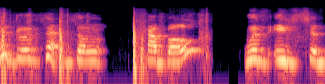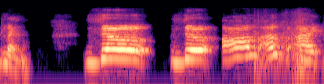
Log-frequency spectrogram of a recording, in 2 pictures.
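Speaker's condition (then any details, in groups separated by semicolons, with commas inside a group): Cerebral palsy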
